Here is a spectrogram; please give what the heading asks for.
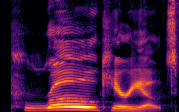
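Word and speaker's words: prokaryote: Proarotes pro rhymes with no pro no.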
